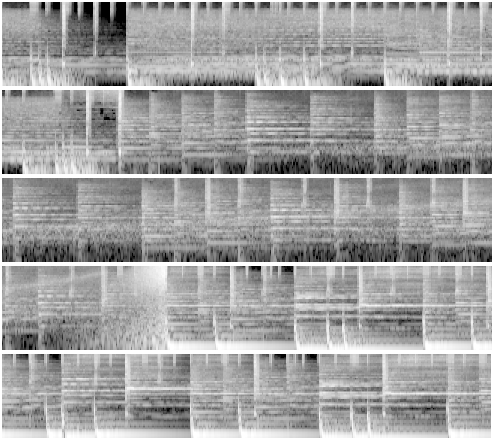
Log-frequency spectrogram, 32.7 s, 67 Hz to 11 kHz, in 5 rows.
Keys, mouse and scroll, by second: 2.7 g, 8.4 click, 9.4 click, 12.1 a, 12.3 a, 12.9-14.1 scroll up 4, 14.1-15.1 scroll down 2, 15.1-15.8 shift+middle drag, 15.8-16.8 scroll up 2, 16.8 click, 18.5 click, 20.5 click, 22.0-25.0 drag, 26.5 a, 28.4 click.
